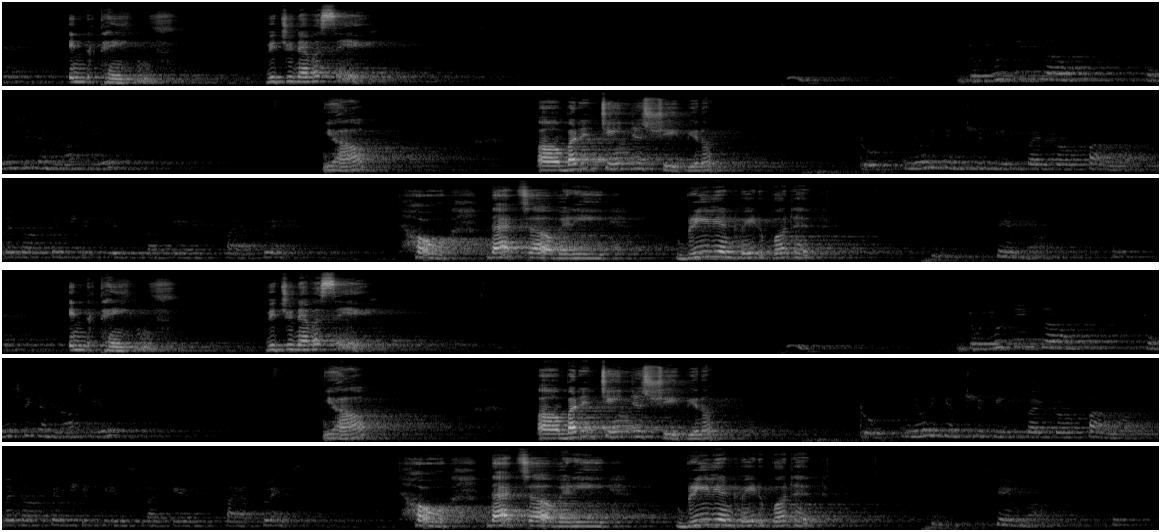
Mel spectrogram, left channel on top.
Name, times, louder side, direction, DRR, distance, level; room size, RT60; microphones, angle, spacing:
voice 1, 0.7-1.7 2.6-3.8 14.8-15.3 16.9-18.8 27.1-29.4 29.9-31.3, right 1 dB, 5° right, 8 dB, 0.5 m, -32 dB
voice 2, 9.5-10.7 11.4-12.7 19.6-19.8 20.1-25.1 25.4-26.2 32.4-32.6 32.9-33.7 34.2-34.3, equal, 30° right, -7 dB, 1.4 m, -49 dB
22.5 x 12.0 x 3.9 m, 3.0 s
head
